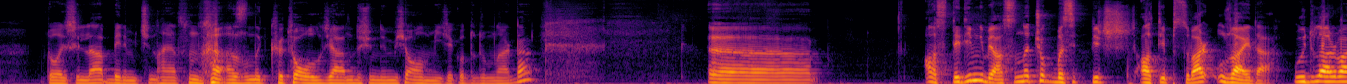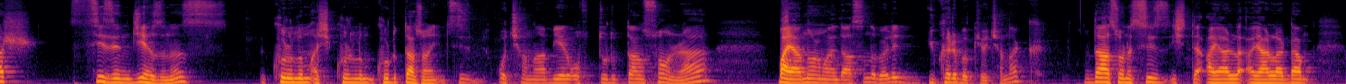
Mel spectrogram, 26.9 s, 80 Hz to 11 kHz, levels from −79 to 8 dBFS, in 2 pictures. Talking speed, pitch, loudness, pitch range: 115 wpm, 135 Hz, -16 LUFS, 110-155 Hz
